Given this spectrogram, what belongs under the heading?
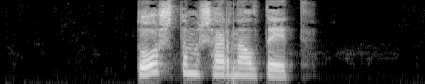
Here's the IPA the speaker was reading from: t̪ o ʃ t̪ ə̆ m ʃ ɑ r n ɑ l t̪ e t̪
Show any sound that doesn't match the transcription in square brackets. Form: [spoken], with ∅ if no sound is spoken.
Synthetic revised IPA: t̪ o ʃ t̪ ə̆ m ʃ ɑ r n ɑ l t̪ e t̪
